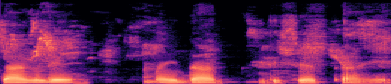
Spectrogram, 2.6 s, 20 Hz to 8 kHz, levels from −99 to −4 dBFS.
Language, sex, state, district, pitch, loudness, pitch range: Marathi, male, Maharashtra, Pune, 100 Hz, -19 LUFS, 100-105 Hz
